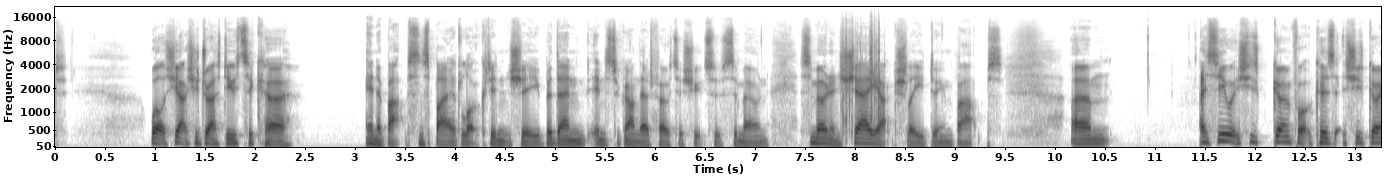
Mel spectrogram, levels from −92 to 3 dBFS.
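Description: From 7.85 to 8.3 s a burst of cable scratch noise sits over the speech: dense, irregular crackle and rustle around 10 dB below the signal. The likely cause is a worn cable or connector being moved, its contact resistance fluctuating rapidly.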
